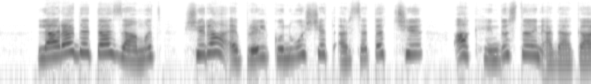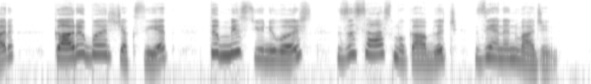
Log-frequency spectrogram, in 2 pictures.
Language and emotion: Kashmiri, neutral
